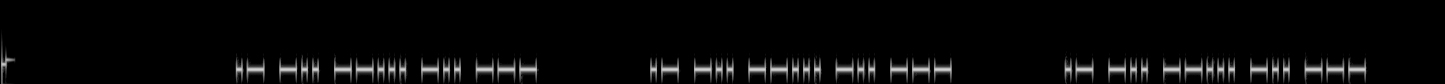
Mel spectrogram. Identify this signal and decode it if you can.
Morse code, heard as a keyed tone, about 22 wpm, 700 Hz. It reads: AD7DO AD7DO AD7DO
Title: USA Call Signs - 5 Characters - Repeated 3x - 22wpm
